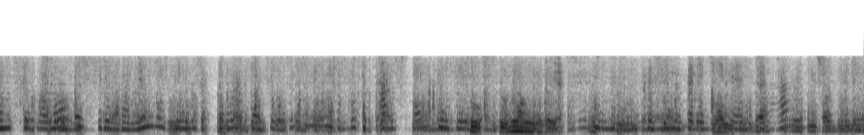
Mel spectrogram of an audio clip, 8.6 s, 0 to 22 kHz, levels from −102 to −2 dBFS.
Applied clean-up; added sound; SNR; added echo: neural mask model RNNoise.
